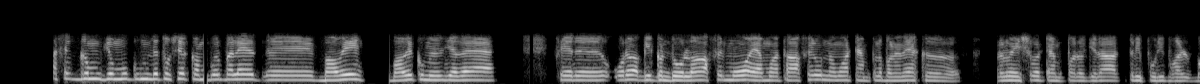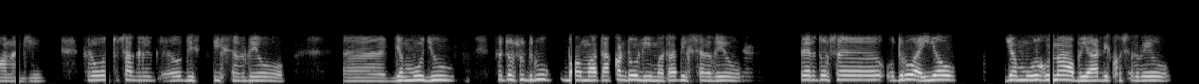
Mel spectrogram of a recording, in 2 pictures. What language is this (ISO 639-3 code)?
doi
